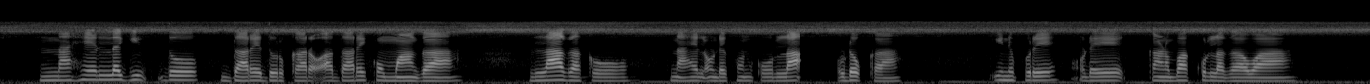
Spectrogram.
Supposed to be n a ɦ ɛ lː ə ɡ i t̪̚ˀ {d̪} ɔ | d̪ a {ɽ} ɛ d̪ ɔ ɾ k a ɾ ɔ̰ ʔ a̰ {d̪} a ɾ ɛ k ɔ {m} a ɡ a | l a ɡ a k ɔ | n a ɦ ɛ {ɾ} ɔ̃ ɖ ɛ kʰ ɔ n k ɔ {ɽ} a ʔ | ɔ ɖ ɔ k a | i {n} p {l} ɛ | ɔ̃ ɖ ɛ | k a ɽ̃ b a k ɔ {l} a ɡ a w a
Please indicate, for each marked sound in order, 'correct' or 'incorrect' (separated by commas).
correct, incorrect, correct, correct, incorrect, incorrect, correct, incorrect, correct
